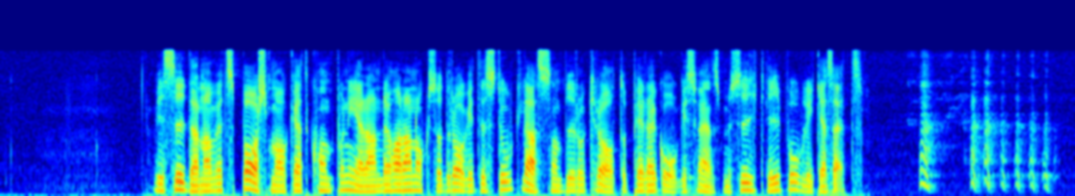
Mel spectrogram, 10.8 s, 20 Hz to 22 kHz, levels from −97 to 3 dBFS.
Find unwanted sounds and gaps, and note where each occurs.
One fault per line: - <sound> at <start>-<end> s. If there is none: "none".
- laugh at 9.1-10.6 s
